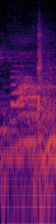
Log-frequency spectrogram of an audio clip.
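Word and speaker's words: Bodhrán: This is called a Godwin or Rowan, depending on who you ask. It is not spelled as it sounds.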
